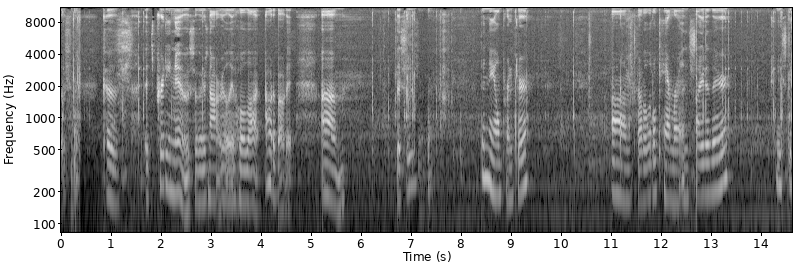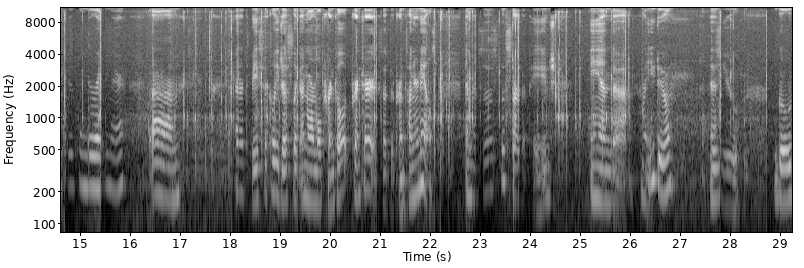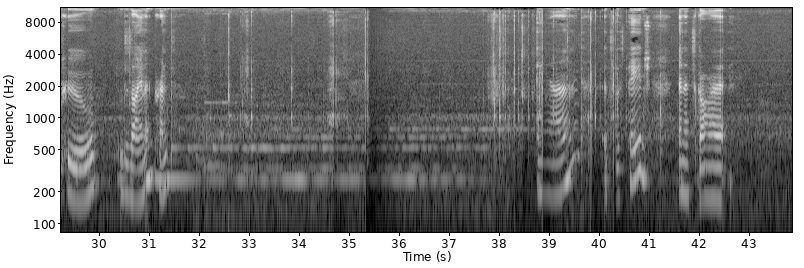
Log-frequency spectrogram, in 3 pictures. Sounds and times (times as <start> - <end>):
Speech: 0.0 - 5.7, 6.7 - 7.3, 8.4 - 9.4, 11.0 - 13.4, 14.3 - 17.0, 18.1 - 22.1, 22.7 - 24.5, 25.2 - 26.9, 27.6 - 28.2, 28.9 - 31.6, 38.8 - 42.7.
